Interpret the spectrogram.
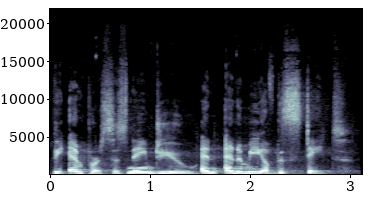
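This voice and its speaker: An actress playing a stern, resolute law officer and warrior in a video game, with a firm, formal manner. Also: female voice, on the low side, lively intonation, moderate pace, a little mellow. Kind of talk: video game heroine acting. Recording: reverberant arena with clear background noise.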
